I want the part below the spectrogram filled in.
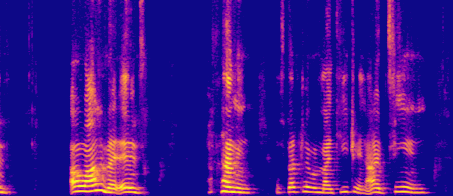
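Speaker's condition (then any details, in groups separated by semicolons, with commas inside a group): Spastic cerebral palsy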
